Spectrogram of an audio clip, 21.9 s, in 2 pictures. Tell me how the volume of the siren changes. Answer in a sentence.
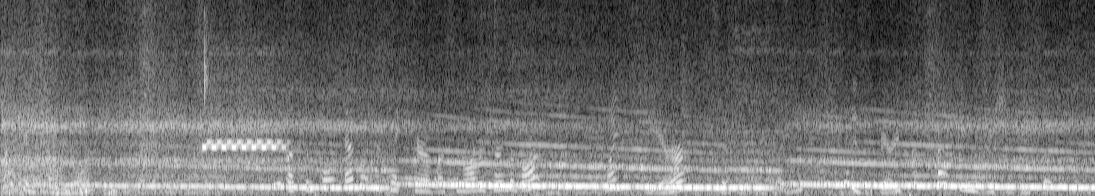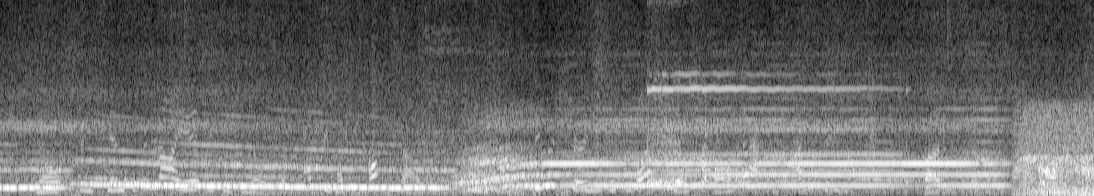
The loudness of the siren stays about the same.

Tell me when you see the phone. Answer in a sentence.
The phone can be heard from 2.0 to 2.9 s and from 17.4 to 20.1 s.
